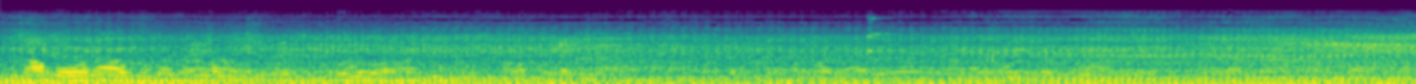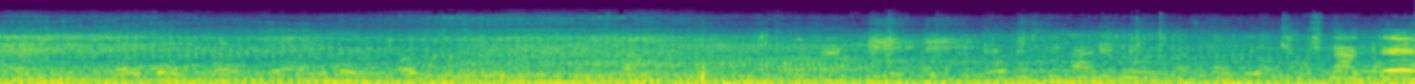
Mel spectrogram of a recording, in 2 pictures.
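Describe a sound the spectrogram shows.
Traffic hums steadily on a nearby road.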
